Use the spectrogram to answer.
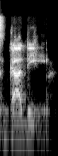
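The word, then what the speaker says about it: גדי: So with this one, it is Gadi. And so it has that hirik under it with that yod.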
